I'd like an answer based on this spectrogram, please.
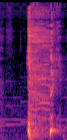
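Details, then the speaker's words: Two short coughs from an adult woman who says she has a cold and has lost her voice, with faint background music; an ordinary cough. "Je m'excuse, j'ai perdu ma voix et j'ai été très émue, même si je suis enrhumée, je n'arrivais pas à parler."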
